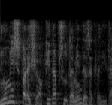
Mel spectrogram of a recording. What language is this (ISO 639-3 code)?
cat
